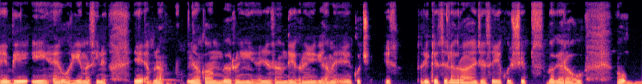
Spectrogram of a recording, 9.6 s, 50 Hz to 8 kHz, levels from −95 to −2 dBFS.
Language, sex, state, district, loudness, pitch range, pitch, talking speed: Hindi, male, Uttar Pradesh, Muzaffarnagar, -18 LUFS, 120-125 Hz, 120 Hz, 175 wpm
